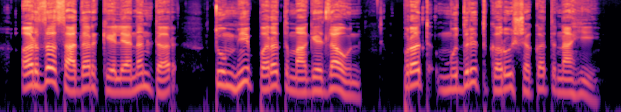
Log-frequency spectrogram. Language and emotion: Marathi, neutral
